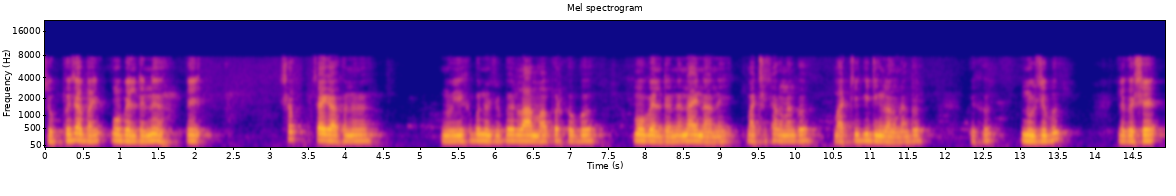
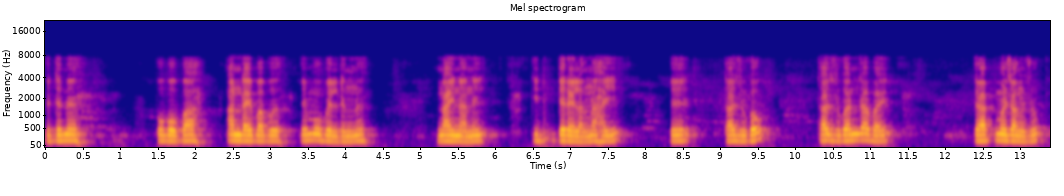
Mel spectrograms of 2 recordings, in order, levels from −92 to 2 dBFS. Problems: constant background noise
